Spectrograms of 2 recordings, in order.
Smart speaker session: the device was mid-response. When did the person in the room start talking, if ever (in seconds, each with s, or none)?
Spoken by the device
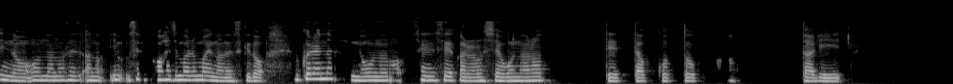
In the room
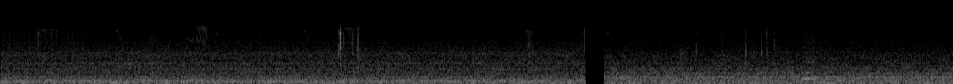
none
